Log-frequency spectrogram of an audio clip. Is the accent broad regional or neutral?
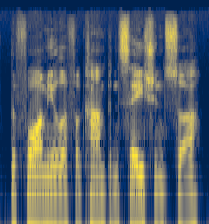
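neutral. A neutral accent without added R sounds. "instead of what he might normally do"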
